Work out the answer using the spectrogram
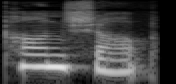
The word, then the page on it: pawnshop: American English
